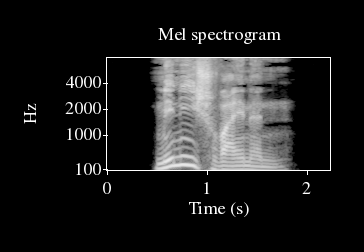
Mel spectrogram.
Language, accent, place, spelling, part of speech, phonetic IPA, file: German, Germany, Berlin, Minischweinen, noun, [ˈmɪniˌʃvaɪ̯nən], De-Minischweinen.ogg
- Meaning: dative plural of Minischwein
